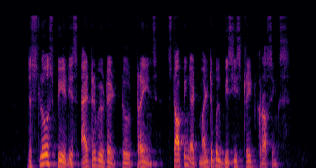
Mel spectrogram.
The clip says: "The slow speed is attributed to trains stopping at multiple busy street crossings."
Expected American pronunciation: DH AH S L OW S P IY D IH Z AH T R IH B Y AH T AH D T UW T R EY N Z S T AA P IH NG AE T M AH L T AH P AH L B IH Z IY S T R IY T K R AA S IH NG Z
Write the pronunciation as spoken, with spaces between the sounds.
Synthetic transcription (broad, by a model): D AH S L OW S P IY D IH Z AH T R IH B Y AH T AH D T UW T R EY N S S T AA P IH NG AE T M AH L T AH P AH L B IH S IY S T R IY T K R AA S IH NG S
